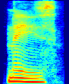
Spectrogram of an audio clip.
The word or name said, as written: maize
